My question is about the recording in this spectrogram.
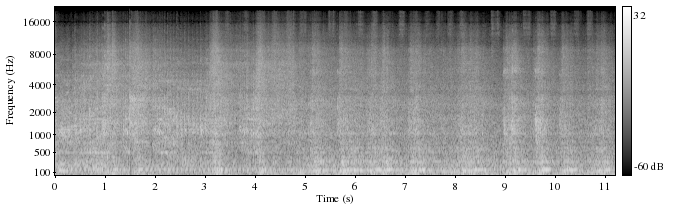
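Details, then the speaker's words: Duramax diesel swapped into a wrecked K20 truck, first start on jump: loud, uneven diesel clatter surging and sagging, only kept running on starting spray; fuel issue suspected, possibly a CP3 damaged when the rolled truck kept running upside down. "oh he's getting all the spray now all the spray look at zach's controlling the idol here with his friends"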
